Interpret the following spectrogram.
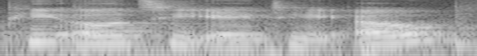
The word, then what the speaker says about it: Potato: potato spelt like potato p-o-t-a-t-o but it's a portuguese name it's a portuguese origin so you would pronounce it potato and that's uh yeah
